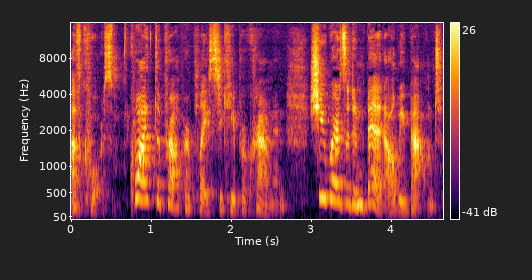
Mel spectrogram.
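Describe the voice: Putting on a character voice, a woman speaks at a moderate pace in a bright, sharp tone with very wide pitch swings, and room echo is audible. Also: medium pitch for a woman.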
